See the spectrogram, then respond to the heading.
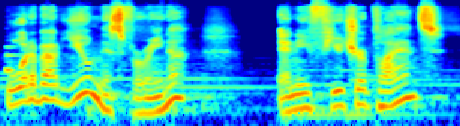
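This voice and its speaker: A woman's voice: low-pitched, big pitch swings, moderate pace. A woman voicing a blunt, scolding troupe member in a video game. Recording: game dialogue over loud music.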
